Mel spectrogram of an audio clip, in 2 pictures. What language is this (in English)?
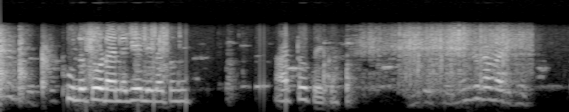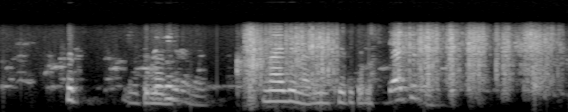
Marathi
